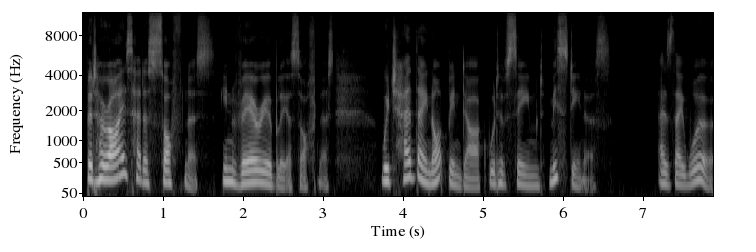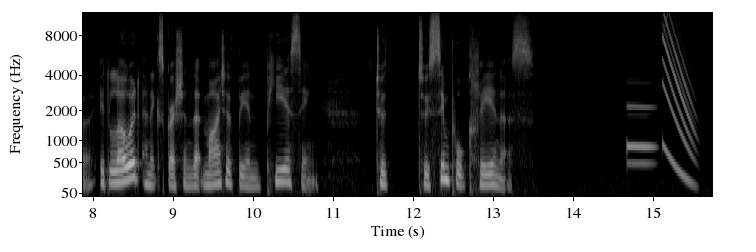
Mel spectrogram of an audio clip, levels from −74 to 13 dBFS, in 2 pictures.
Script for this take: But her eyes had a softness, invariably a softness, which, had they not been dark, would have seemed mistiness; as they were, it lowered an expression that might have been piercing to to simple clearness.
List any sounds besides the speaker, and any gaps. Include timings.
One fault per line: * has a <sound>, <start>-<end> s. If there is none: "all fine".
* has a chirp, 14.7-15.6 s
